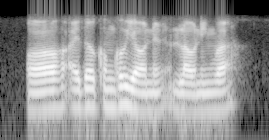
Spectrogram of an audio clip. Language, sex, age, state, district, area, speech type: Manipuri, male, 18-30, Manipur, Senapati, rural, conversation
